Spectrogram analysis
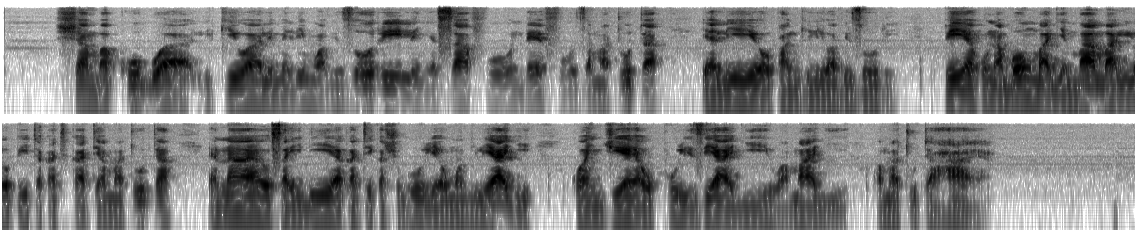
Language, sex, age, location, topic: Swahili, male, 25-35, Dar es Salaam, agriculture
